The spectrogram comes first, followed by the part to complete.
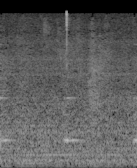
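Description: Short, faint beeps about once a second from a patient monitor, over a steady low hum.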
